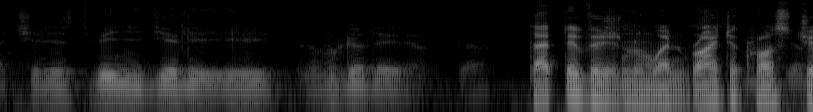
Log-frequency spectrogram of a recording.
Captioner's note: speaking russian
